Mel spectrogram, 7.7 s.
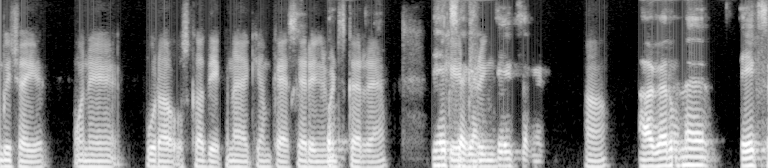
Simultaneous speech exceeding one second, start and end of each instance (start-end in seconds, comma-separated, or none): none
